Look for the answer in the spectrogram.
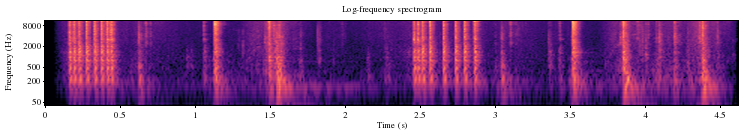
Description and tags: MITSUBISHI IMIEV electric car HANDBRAKE
electric car HANDBRAKE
